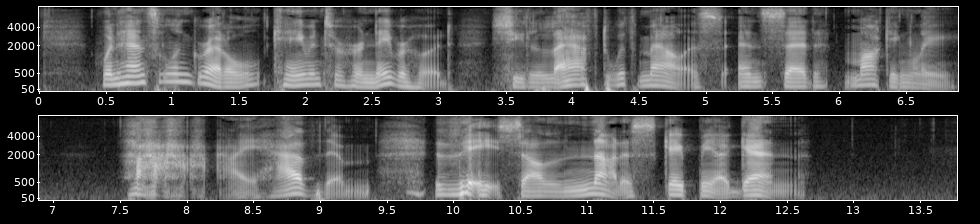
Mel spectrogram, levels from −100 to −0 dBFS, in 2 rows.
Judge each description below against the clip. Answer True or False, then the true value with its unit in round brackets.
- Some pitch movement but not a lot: False (6.1 semitones)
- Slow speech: True (105 wpm)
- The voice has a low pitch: True (130 Hz)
